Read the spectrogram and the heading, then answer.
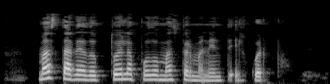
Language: Spanish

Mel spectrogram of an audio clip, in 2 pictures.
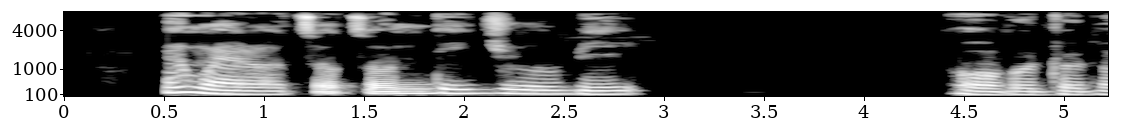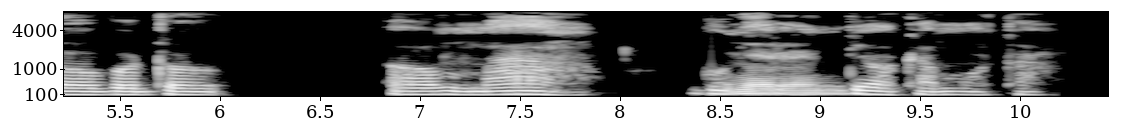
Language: Igbo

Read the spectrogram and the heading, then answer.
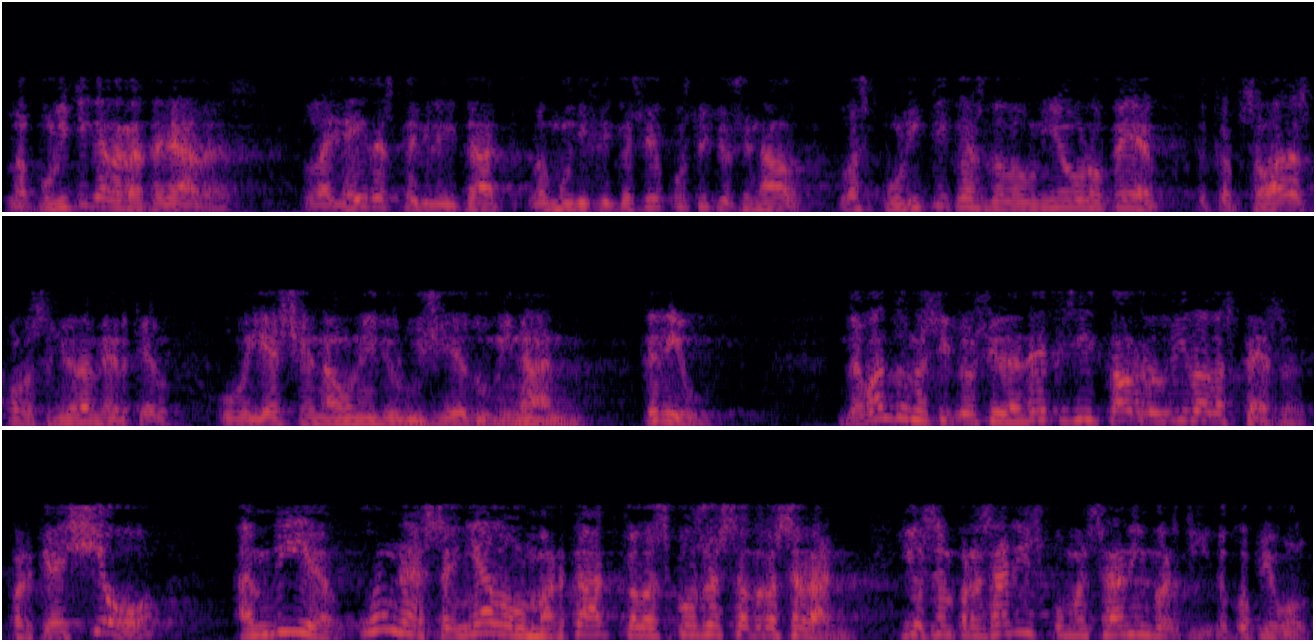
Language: Catalan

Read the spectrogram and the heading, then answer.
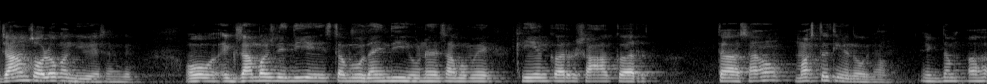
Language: Sindhi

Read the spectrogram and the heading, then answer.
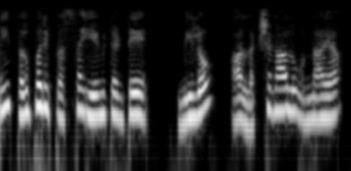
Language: Telugu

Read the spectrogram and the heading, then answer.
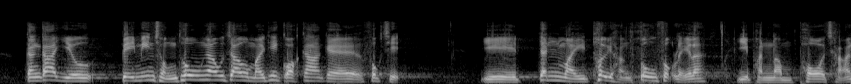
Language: Cantonese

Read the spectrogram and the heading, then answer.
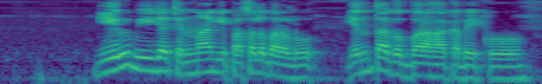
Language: Kannada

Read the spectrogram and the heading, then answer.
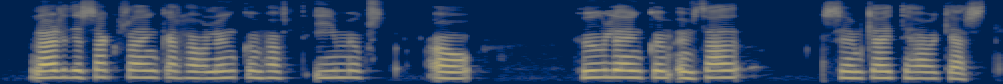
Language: Icelandic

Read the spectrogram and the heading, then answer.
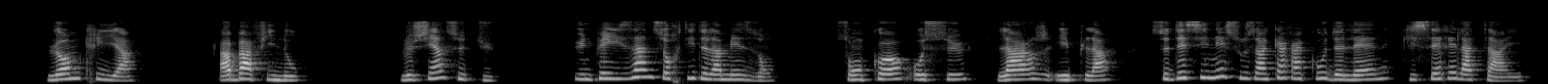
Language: French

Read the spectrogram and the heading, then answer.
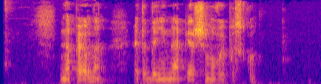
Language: Belarusian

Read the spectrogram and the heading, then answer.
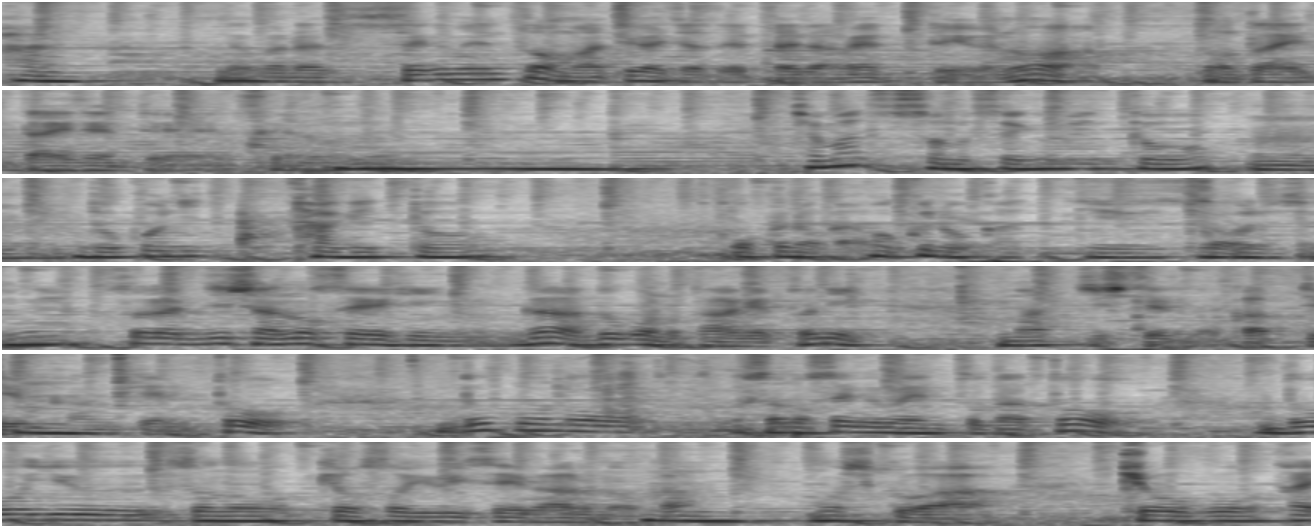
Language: Japanese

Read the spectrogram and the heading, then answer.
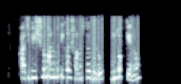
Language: Bangla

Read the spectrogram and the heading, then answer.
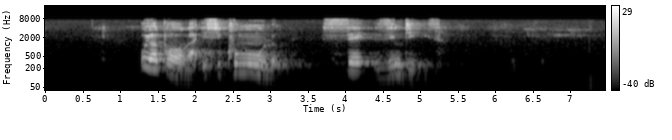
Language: Zulu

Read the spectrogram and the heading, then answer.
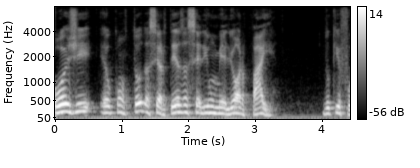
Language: Portuguese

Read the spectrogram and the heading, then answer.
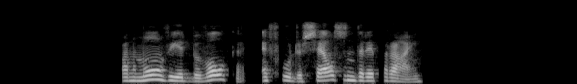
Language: Western Frisian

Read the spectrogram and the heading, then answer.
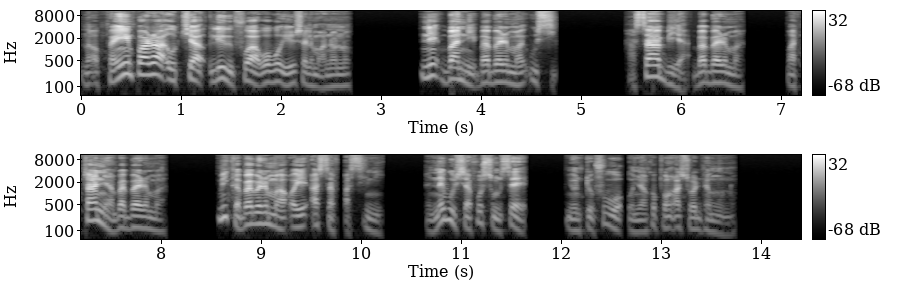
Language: Akan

